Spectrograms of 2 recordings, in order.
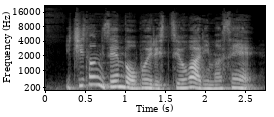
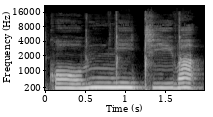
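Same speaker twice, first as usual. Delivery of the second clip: こんにちは drawn out slowly, each mora equal and level; slow, loud, even-beat demo of こんにちは; same rhythm on every sound; 5 dB louder, much slower than usual. Shown as a demonstration. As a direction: hold every sound of こんにちは equally long on one pitch. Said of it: "だいたい同じリズムで発音しま".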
